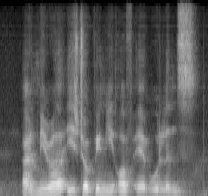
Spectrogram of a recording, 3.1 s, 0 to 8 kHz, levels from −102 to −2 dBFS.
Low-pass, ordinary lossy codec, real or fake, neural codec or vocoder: none; none; fake; codec, 16 kHz, 0.7 kbps, FocalCodec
